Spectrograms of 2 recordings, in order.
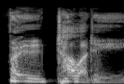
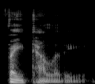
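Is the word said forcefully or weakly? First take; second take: forcefully; weakly. First: The word is said forcefully, with dramatic energy. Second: The word is said weakly, without much force. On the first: The speaker calls it right. "It's not fatality" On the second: The speaker calls it wrong. "He doesn't even say it very good"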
